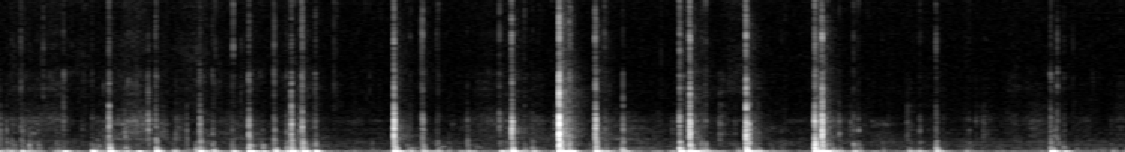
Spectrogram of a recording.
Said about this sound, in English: Hello, typing like a maniac.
